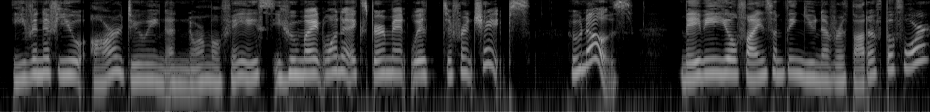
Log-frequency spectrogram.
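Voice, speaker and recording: امرأة تؤدي شابة مرحة، صوتها عالٍ ومتلوّن النبرة. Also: female voice, fairly high pitch, no room sound, studio quality. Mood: instructive, encouraging. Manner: animated, expressive, teasing, with laughs and sighs. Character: bubbly, bossy young woman, Halloween-loving childhood friend, playfully teasing. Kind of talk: ASMR roleplay, one-sided acted conversation.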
